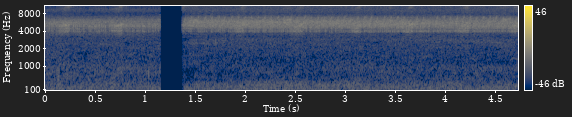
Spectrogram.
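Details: ['Cicada preyed on by a mantis, Showa Kinen Park, Tokyo, 2020; continuous high-pitched rasping buzz, interrupted once by a brief silent cut near the start.']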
